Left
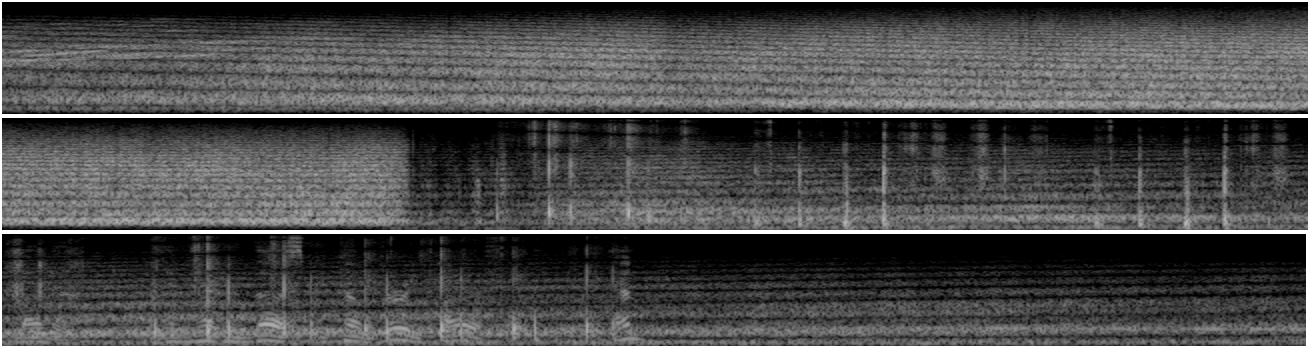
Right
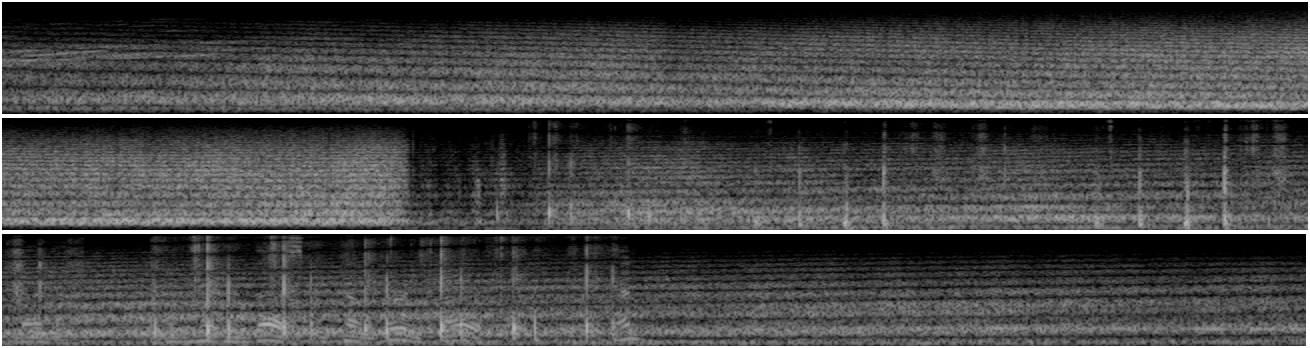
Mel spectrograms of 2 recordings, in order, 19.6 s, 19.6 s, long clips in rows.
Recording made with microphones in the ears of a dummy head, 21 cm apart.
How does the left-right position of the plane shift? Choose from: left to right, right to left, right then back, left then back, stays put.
left to right.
